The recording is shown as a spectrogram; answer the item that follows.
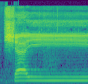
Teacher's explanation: lin arid lisukun ada panjangannya karena dia diwakafkan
